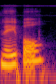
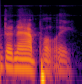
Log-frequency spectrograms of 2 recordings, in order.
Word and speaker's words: DiNapoli: further questions thank you for your testimony Miss nabel I think I'm pronouncing that properly thank you it's actually DiNapoli poor handwriting um so my name is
